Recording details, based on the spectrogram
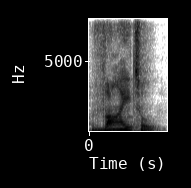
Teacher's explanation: Stress on the “vi”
